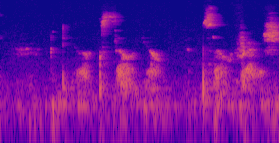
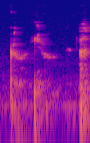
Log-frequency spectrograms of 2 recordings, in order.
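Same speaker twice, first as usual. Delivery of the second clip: whispered cartoon chuckle attempt; Goofy; 7 semitones higher than usual. Shown as a demonstration. Reader practising Goofy's sound, whispered impression. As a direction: try the cartoon dog's catchphrase in a whisper. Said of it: "It's hard to do".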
